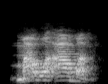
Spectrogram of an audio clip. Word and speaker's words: Moab: have Moab all right Moab pronounced ma ABA right the children of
